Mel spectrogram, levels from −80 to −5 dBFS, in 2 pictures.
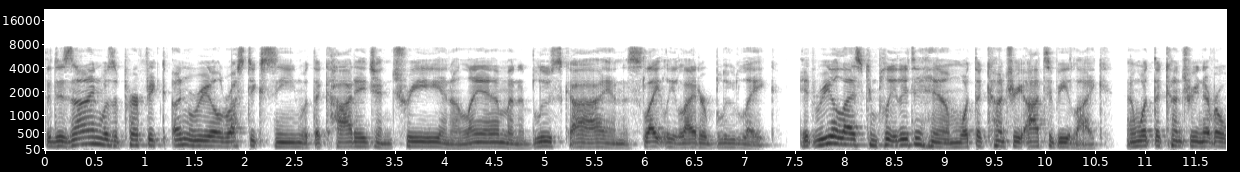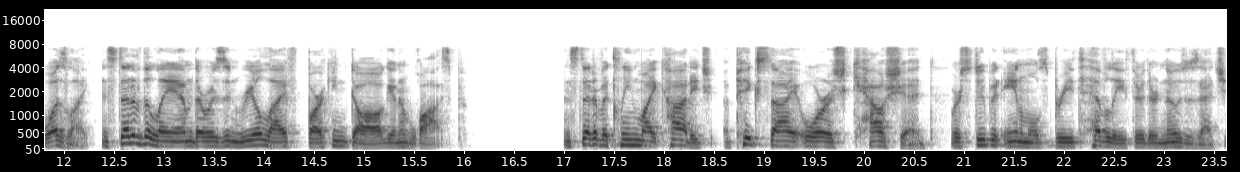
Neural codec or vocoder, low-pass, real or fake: none; 7.2 kHz; real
